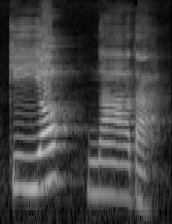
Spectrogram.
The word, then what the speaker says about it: 기억나다: Cái dòng chữ thứ ba màu xanh này chính là phần mình mở rộng phần phiên âm, viết là 기억나다. Nhưng khi phát âm các bạn biến âm là 기억나다.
